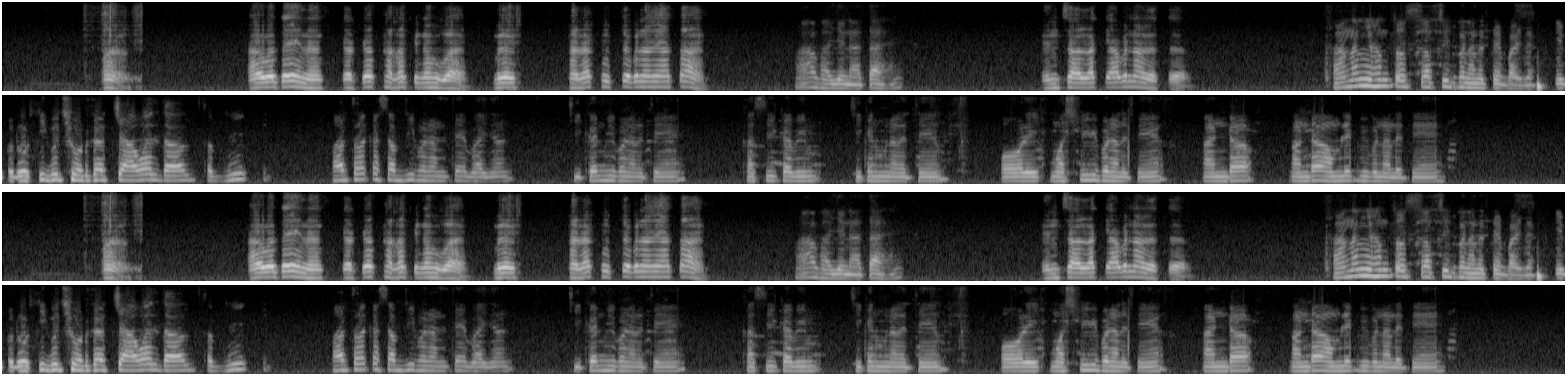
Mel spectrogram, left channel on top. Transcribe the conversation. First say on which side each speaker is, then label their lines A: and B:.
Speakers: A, on the right; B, on the right.
A: ہاں آپ بتائیے نا کیا کیا کھانا پینا ہوا ہے مطے کھانا خود سے بنانے آتا ہے
B: ہاں بھائی جان آتا ہے
A: انشاء اللہ کیا بنا لیتے ہیں
B: کھانا میں ہم تو سب چیز بنا لیتے ہیں بھائی جان ایک روٹی کو چھوڑ کر چاول دال سبزی ہر طرح کا سبزی بنا لیتے ہیں بھائی جان چکن بھی بنا لیتے ہیں کسی کا بھی چکن بنا لیتے ہیں اور ایک مچھلی بھی بنا لیتے ہیں انڈا انڈا آملیٹ بھی بنا لیتے ہیں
